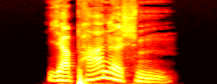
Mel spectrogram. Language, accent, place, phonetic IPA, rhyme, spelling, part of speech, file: German, Germany, Berlin, [jaˈpaːnɪʃm̩], -aːnɪʃm̩, japanischem, adjective, De-japanischem.ogg
- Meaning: strong dative masculine/neuter singular of japanisch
